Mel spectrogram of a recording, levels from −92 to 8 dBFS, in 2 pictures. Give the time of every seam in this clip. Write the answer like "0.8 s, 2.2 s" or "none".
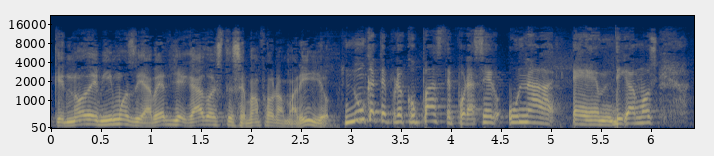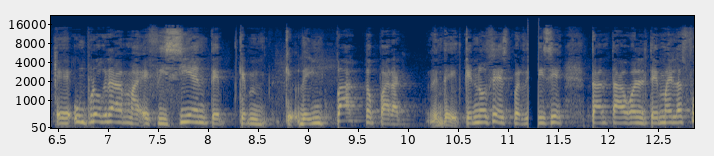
2.8 s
